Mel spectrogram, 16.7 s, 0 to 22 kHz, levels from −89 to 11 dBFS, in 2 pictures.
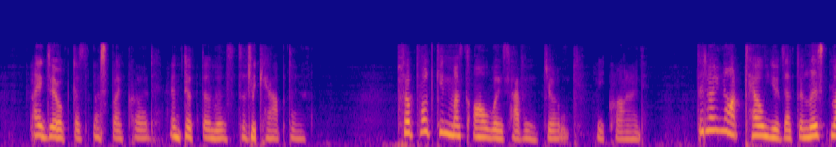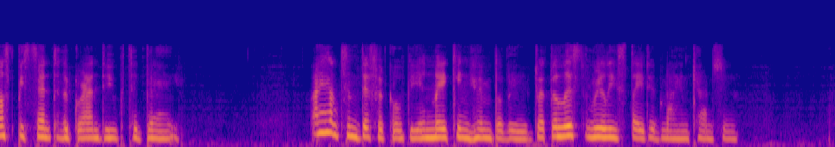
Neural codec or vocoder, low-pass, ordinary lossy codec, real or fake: codec, 24 kHz, 1.5 kbps, HILCodec; 7.2 kHz; MP3, 64 kbps; fake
